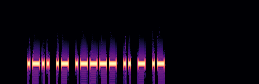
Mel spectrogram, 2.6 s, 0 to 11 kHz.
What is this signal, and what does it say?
Morse code, heard as a keyed tone, about 52 wpm, 700 Hz. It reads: LA1ITA
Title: DXCC-100 Call Signs - 6 Characters - Repeated 3x - 50wpm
